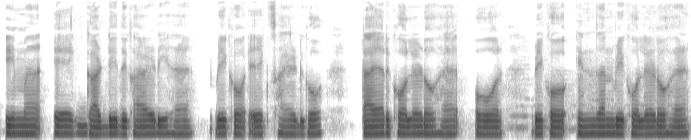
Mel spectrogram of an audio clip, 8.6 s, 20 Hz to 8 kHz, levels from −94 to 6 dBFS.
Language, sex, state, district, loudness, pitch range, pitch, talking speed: Marwari, male, Rajasthan, Nagaur, -30 LUFS, 110-115 Hz, 110 Hz, 125 wpm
